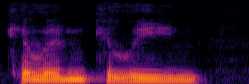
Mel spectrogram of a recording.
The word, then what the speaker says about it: Killeen: Killeen.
